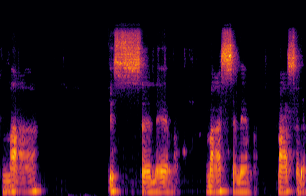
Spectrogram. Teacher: when the letter sin, s, is following L, the lam, the L sound is not pronounced. So it's pronounced more like مع السلامة.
